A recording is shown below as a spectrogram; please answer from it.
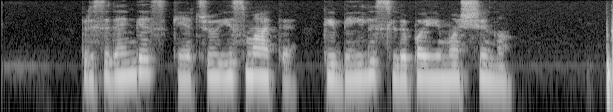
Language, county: Lithuanian, Šiauliai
